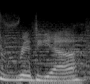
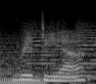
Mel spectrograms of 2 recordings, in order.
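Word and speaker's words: Rydia: It's Ryia. Ryia. They even pronounce it that way. It's supposed to be like Lydia, but they just stuck with the R.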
